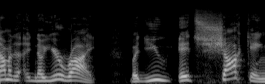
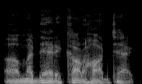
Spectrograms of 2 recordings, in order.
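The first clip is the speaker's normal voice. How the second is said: put-on Cajun accent; 7 semitones lower, faster than usual. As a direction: imitate a south Louisiana Cajun. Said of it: "this is as Cajun a phrase".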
